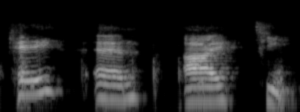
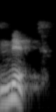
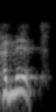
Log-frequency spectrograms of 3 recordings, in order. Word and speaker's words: knit: right but it's spelled k n i t now this is the consonant pair k n the word is knit which letter has no sound that's called our silent letter silent means quiet so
